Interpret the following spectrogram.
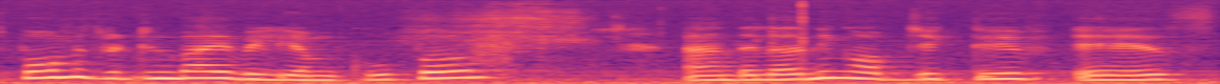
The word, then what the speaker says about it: Cowper: William Cooper was born in 1731 and he lived till 1800. The surname is pronounced as Cooper, but it is spelled as Cowper.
